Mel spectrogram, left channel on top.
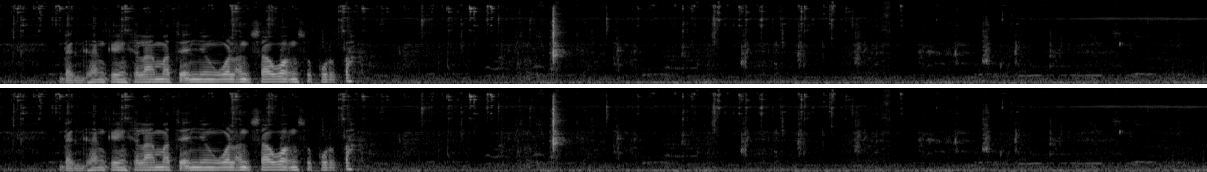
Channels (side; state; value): both; identical; correlation 1.00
